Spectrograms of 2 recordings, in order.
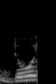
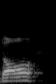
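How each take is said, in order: First: The vowel is a rounded 'oh' sound. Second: The vowel is an open 'aw' sound. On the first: "ना कि डो या डॉ ऐसे नहीं पढ़ा जाएगा" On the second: "ना कि डो या डॉ ऐसे नहीं पढ़ा जाएगा"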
